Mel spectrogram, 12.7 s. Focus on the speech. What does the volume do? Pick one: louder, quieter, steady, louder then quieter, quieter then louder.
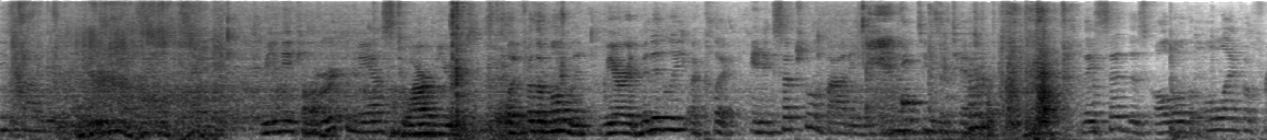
louder then quieter.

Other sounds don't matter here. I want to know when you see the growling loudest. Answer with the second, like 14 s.
3 s.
